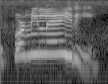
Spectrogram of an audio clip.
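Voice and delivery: high, loud, slow announcement; loudly. A narrator's reading. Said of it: "Meg said loudly".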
